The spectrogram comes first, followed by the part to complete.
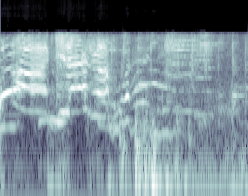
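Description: Young girls' high voices shouting and squealing without clear words as they play, pitch sliding up and down, over music playing in the background.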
